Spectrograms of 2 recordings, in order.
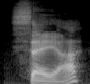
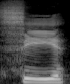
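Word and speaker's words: sea: endings but notice it is saya say us saya say ammos say ice say on note also that this is pronounced saya and say us not C and C's remember your vowel pronunciation in Spanish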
